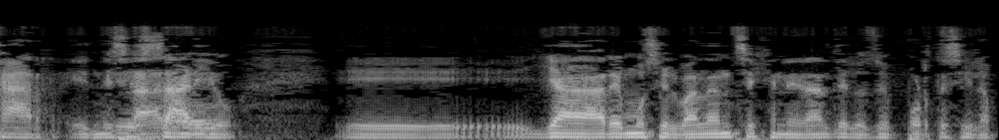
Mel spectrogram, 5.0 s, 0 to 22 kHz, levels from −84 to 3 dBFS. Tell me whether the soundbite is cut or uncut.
uncut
